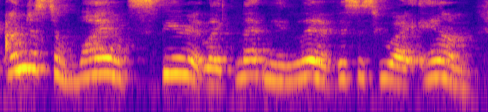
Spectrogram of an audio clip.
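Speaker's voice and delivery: put-on high, loud, airy wild-child voice; carefree wild spirit. Young self shrugging it all off, carefree and loud. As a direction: toss it off like a carefree free spirit. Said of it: "And to me, it was like".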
